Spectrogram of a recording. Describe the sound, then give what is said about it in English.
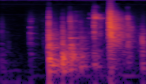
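A door bolt is drawn back as a door is unbolted, with a quick run of solid clunks and scrapes, five or six knocks in irregular succession, fairly loud, with no voices. “Haney unbolts the door to investigate.”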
